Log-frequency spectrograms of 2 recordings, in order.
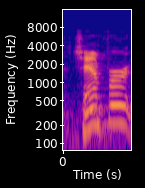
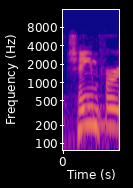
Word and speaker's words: chamfer: this referred to as chamfer you might hear it referred to as chamber you might hear it referred to as kaempffer you might hear it referred to as cam from those are all four pronunciations which appeared to be equally valid I call it chamfer so we're calling it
